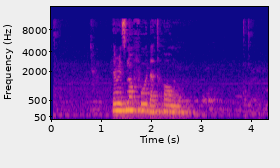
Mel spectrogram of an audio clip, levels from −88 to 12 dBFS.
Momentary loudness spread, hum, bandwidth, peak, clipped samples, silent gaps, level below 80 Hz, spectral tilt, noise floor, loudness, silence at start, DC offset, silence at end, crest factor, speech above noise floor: 16 LU; none; 11.5 kHz; -4 dBFS; under 0.1%; none; -54 dBFS; -6.5 dB/octave; -53 dBFS; -19 LUFS; 1.2 s; under 0.1%; 1.1 s; 18 dB; 35 dB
